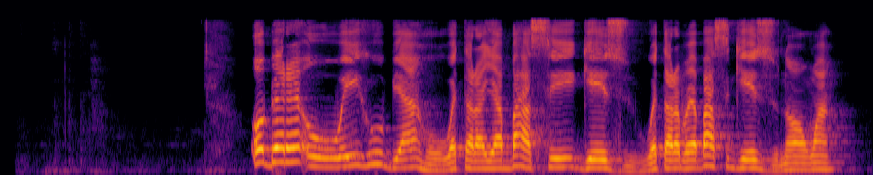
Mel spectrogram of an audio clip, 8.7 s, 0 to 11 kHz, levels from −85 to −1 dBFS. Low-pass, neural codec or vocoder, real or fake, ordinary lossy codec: 7.2 kHz; none; real; none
